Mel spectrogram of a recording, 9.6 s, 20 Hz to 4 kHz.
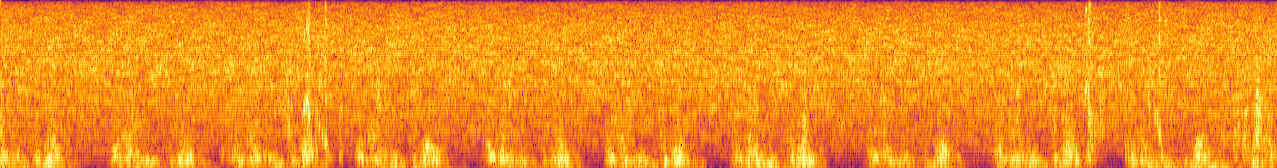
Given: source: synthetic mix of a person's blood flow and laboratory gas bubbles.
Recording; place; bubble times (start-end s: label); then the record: Doppler ultrasound of blood flow; precordium
1.64-1.84 s: bubbles
1.93-2.59 s: bubbles
8.12-8.31 s: bubbles
8.42-8.46 s: bubbles
8.62-8.80 s: bubbles
From the record:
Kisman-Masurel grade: 222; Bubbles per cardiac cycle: several, 3 to 8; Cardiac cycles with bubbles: 10 to 50%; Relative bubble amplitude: moderate (0.250 to 0.450); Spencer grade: 2 (many but less than half of the cardiac periods contain bubble signals, singularly or in groups); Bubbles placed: only in the low amplitude regions of the cardiac cycle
